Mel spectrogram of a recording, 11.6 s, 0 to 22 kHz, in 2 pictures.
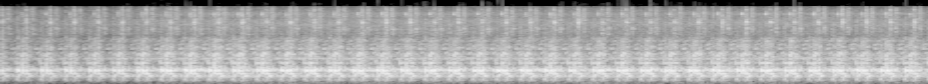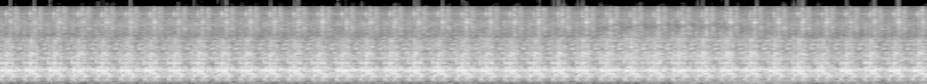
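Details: GX CS3 high-pressure compressor after repair with four new O-rings, no filter fitted, filling an air gun toward 3,200 PSI, at about 2,900-3,000 PSI: even, rapid piston thumping about three strokes a second, steady under fill load; running healthy.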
